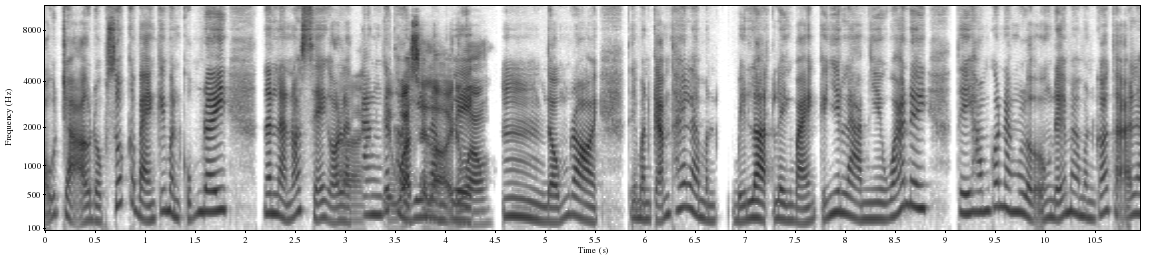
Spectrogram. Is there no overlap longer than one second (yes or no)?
no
